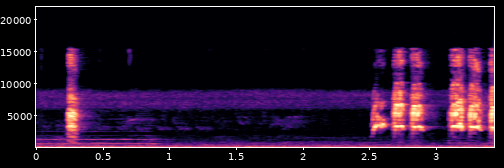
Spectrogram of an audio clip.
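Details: Mimicking song of a long-tailed shrike: a single high chirp, a pause of about two seconds, then rapid harsh chattering bursts of high notes.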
